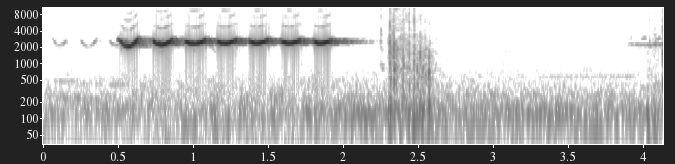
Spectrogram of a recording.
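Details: Cipow, the common iora, in full song: one sustained, evenly pulsed whistled trill of about eight wavering notes, followed by a short burst of rustling noise and a faint final note.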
